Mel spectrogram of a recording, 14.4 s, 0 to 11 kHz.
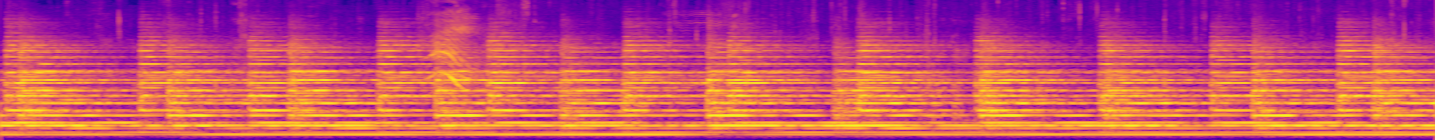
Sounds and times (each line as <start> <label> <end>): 0.0 Bells 14.3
